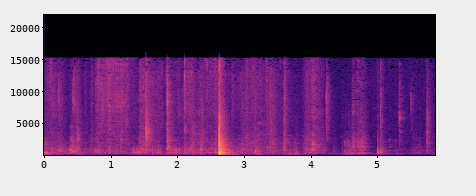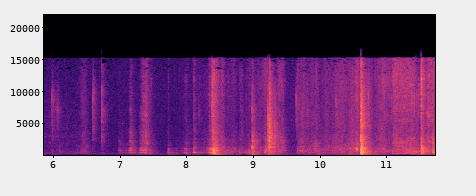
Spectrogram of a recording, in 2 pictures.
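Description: A small cardboard box and its packing being handled and opened by hand: rustling and crinkling with scattered clicks, and one sharp knock about two and a half seconds in.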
